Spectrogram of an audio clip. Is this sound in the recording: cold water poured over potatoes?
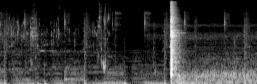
yes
